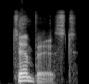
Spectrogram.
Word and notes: tempest: British English

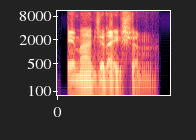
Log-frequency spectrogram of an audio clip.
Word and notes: Imagination: British English

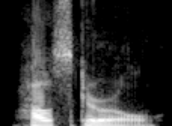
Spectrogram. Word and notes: housecarl: American English

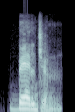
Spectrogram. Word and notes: Belgian: Indian

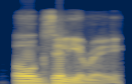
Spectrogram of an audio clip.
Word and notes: auxiliary: British English

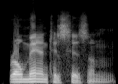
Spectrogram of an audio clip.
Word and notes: romanticism: American English

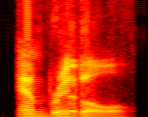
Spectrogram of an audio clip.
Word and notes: embrittle: American English

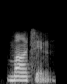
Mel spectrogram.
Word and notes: marten: Indian

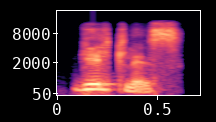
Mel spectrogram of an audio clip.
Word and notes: guiltless: Indian

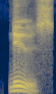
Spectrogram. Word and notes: noose: American English

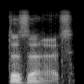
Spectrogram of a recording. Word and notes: dessert: British English

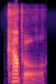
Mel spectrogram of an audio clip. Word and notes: couple: British English

